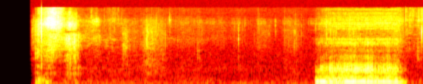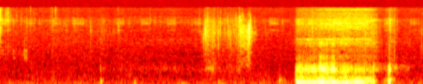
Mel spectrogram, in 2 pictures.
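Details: Chihuahua snoring indoors, two long rasping low snores with a humming tone, each about one second, spaced roughly five seconds apart, plus a brief noisy rustle at the start.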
